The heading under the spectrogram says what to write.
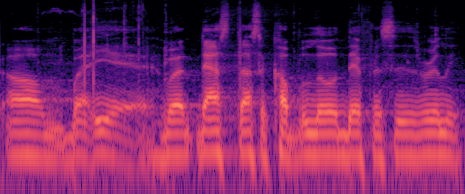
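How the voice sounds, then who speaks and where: A man's voice: lowish voice, little pitch movement, moderate pace, gravelly, mellow, long reverb tail. A nineteen-year-old man from Long Island with a slight New York accent, talking casually and slangily as a guest in an interview. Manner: laid-back, slangy, laughs often. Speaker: rapper guest.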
